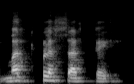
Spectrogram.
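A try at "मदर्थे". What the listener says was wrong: Arte. Mahaprana, you have to stress.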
